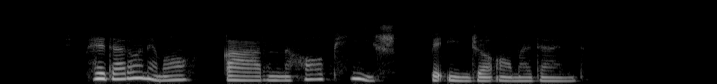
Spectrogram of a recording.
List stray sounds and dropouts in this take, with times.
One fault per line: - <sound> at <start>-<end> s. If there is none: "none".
none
